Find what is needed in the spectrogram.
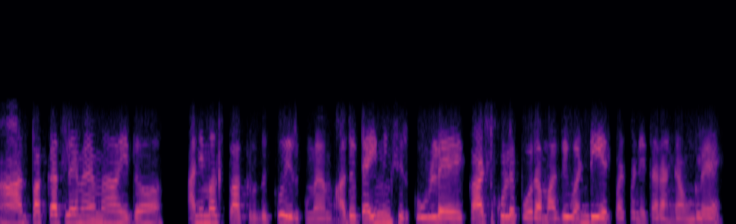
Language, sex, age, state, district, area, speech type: Tamil, female, 30-45, Tamil Nadu, Nilgiris, urban, conversation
